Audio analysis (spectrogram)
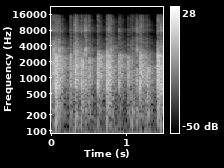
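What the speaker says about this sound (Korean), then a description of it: "우리 고생한 우리 아미 여러분들과 우리를 위해 박수 한번 칠까요?" A few people clap together during a live stream, about eight sharp, close claps in an uneven rhythm, with no talking.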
